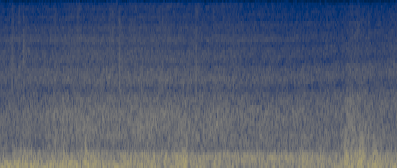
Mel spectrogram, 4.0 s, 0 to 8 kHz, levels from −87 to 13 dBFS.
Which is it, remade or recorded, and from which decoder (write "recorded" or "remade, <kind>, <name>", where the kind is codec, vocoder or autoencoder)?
recorded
